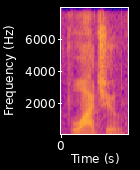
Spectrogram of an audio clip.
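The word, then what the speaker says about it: Władziu: say Gesundheit, you know, because it sounded like I was sneezing.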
